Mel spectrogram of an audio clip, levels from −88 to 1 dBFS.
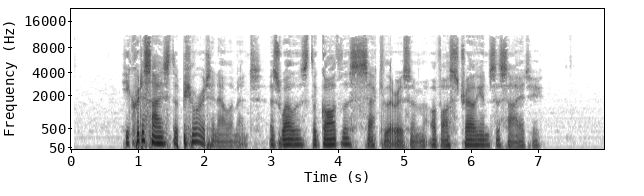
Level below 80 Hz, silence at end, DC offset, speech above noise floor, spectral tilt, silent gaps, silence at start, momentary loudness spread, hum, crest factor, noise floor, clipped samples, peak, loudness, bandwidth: -40 dBFS; 1 s; under 0.1%; 46 dB; -5 dB/octave; none; 0.8 s; 15 LU; none; 20 dB; -66 dBFS; under 0.1%; 0 dBFS; -20 LUFS; 11.5 kHz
